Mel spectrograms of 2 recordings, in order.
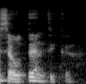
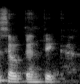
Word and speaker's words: autentica: Ahí dice se auténtica. No, sí dice se autentica, no lleva tilde, perdón. Mire cómo es interesante una tilde, ¿verdad? Y se autentica, dice ahí, perfectamente, porque no se tilda. Si auténtica, se llevaría tilde en la E, donde iría cuando nosotros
